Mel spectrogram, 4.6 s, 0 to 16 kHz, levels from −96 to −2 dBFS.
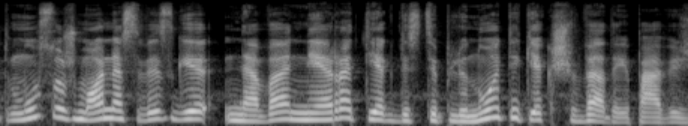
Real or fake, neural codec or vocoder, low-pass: real; none; 14.4 kHz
